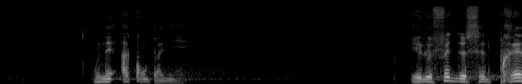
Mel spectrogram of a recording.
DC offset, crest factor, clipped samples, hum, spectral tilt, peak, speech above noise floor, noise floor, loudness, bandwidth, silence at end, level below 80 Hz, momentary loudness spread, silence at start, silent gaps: under 0.1%; 24 dB; under 0.1%; none; -5 dB/octave; -14 dBFS; 39 dB; -72 dBFS; -35 LUFS; 16 kHz; 0 s; -70 dBFS; 17 LU; 0.95 s; none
